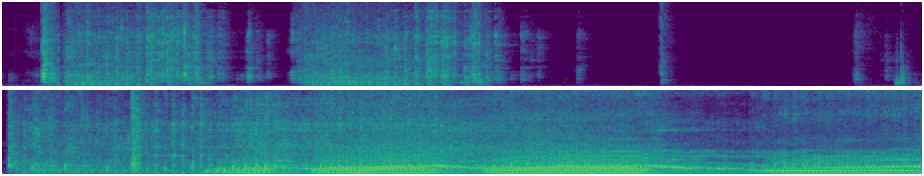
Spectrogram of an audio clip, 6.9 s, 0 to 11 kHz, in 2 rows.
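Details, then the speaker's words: Echo PB-250 two-stroke leaf blower after coil replacement, idle mixture screw set to 1 turn out (from about 3/4): after a few stops it fires and runs steadily, note wavering while the screw is tuned; sounds much better afterward, probably oil buildup in carburetor to burn off. "Now I'll adjust it a little bit more. All right, that sounds much better."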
